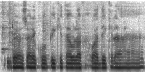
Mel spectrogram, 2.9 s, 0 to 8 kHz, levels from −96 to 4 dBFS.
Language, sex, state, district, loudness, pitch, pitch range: Hindi, male, Bihar, Patna, -17 LUFS, 125 Hz, 125-135 Hz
